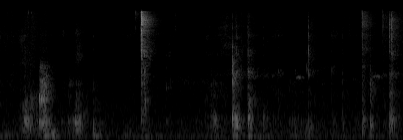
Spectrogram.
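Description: Coloured pencils clicking and knocking against one another as they are handled and picked from a pile: scattered light clicks, the sharpest about a second and a half in, and a small flurry near the end.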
